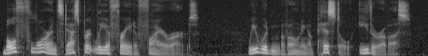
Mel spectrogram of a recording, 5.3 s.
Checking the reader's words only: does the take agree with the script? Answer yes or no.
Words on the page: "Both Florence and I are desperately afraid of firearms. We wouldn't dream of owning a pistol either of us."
no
